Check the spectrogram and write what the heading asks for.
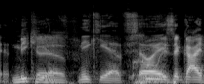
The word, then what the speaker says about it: Mikheyev: Mikheyev.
